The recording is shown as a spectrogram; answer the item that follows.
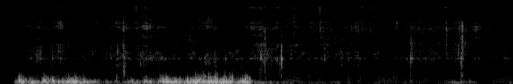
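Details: Gir cattle at a dairy farm in Gondal, Gujarat, India: deep, rumbling low-pitched calls in two bursts over the first two and a half seconds, then quieter farm background with faint clicks.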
